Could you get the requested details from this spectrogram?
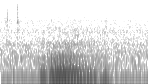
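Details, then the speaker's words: Dog snoring in the background while deeply asleep, not waking despite being nudged a couple of times. "I apologize if you can hear my dog snoring here in the background. I've nudged him a couple of times and he's down for the count, I think."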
